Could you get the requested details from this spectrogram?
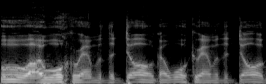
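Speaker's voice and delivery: put-on, mocking, jeering, taunting delivery. Retelling how a guy walking behind them taunted them: imitating someone mocking. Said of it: "he's, like, mocking me".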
